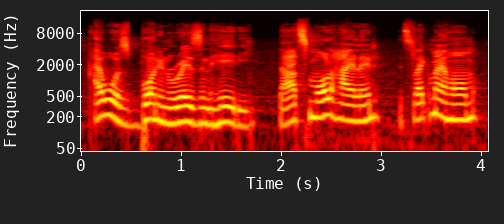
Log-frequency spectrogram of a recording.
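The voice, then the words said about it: Noticeable foreign accent. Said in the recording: “I hear a dialect.”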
